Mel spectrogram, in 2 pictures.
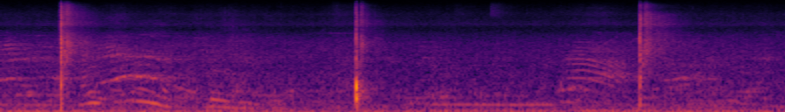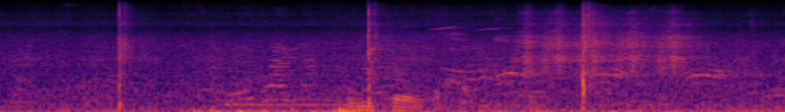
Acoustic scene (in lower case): park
